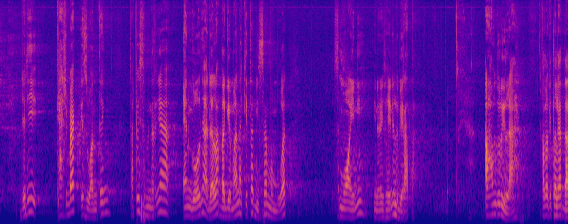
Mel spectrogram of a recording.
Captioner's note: non-english speech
